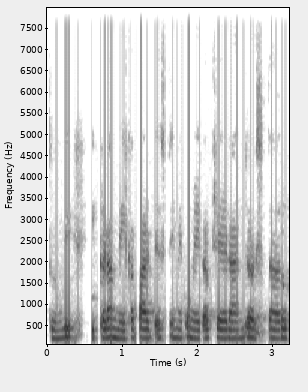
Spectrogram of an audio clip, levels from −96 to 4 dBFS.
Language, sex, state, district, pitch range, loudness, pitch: Telugu, female, Telangana, Karimnagar, 200-215 Hz, -24 LUFS, 205 Hz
